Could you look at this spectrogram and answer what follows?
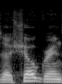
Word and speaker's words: Sjögren: This one is particularly important because Shogrins, which by the way is spelled SJ O G RN, uh Shogrin's disease,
